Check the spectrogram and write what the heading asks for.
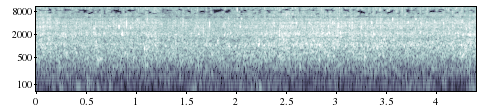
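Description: Steady rushing of a broad, fast-flowing river current.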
